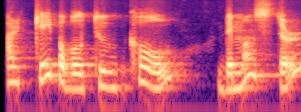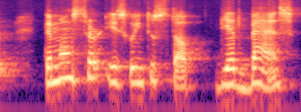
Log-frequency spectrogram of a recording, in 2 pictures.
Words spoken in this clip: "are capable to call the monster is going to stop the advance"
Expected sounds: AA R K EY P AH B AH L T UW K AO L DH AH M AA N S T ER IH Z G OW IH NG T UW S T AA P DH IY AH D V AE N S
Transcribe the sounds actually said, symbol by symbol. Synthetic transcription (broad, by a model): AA R K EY P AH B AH L T UW K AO L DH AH M AA N S T ER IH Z G OW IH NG T UW S T AA P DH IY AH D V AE N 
